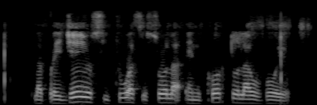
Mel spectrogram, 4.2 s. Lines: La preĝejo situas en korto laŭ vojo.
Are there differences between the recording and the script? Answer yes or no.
yes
